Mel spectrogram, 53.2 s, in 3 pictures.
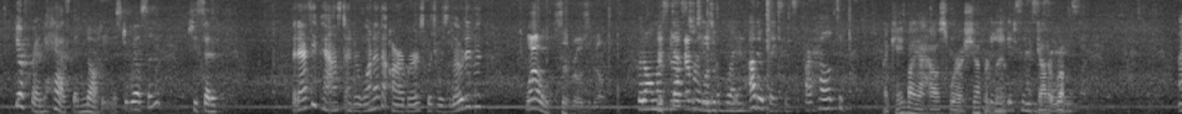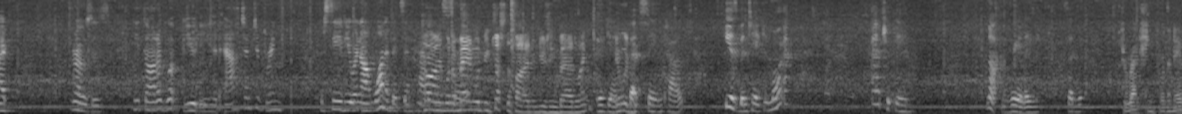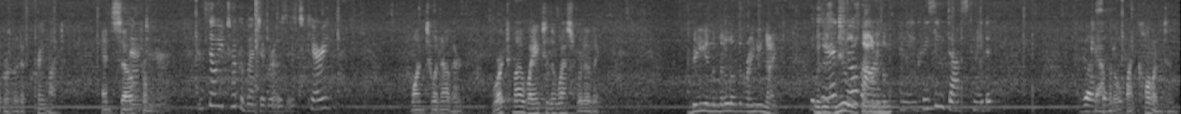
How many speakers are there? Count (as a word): five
